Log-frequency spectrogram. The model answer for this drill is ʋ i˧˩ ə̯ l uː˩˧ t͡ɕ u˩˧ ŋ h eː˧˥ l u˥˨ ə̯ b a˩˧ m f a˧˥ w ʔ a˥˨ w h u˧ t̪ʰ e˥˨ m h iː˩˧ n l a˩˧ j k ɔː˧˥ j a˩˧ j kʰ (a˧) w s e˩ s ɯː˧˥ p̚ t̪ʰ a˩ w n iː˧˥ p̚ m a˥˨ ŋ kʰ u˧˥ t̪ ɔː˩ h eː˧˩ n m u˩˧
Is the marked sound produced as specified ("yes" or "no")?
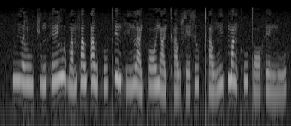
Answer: no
